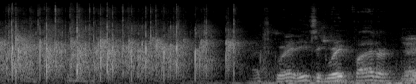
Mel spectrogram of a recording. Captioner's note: applause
